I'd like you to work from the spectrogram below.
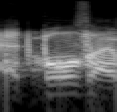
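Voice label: "at bullseye", English, USA; DCS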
